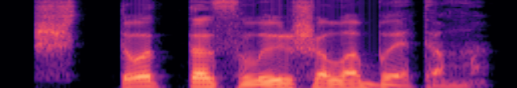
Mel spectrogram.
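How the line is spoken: Tired, smiling. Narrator (Russian): устало улыбнулся шмель

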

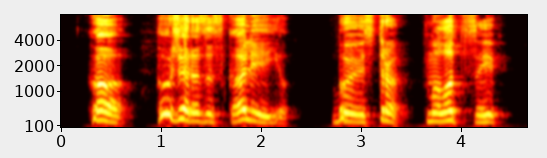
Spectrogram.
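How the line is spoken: Pleased snort. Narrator (Russian): Довольно хмыкнул посланник

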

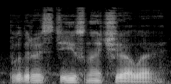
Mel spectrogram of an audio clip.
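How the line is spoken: Grumbled. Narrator (Russian): буркнул

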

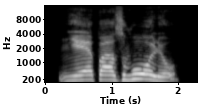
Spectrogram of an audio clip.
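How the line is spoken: Growl. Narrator (Russian): прорычал он

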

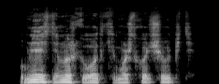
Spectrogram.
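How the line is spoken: Plain. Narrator (Russian): спросил редактор

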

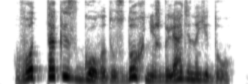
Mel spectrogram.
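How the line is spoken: Muttering. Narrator (Russian): пробурчала

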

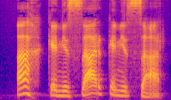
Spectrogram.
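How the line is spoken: Loud laughter. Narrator (Russian): Хартон захохотал

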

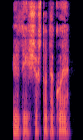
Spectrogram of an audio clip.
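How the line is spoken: Astonished whisper. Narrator (Russian): изумленно прошептала Таала

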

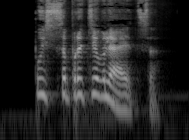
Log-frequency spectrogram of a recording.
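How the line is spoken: Wry grunt. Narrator (Russian): хмыкнул первый

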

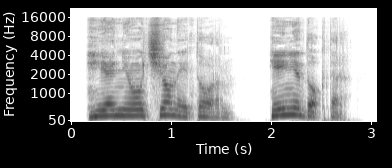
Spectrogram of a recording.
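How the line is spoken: Gloomy reply. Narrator (Russian): мрачно отозвался Шейн

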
